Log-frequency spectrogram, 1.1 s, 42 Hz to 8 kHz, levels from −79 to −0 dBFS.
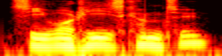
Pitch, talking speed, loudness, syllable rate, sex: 115 Hz, 270 wpm, -14 LUFS, 5.1 syllables/s, male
